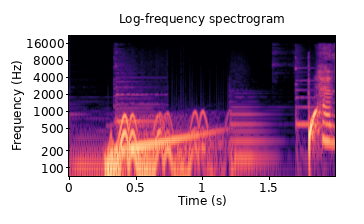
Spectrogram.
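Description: Cartoon sound effect: a quick run of bouncy, plopping pitch swoops with a slide rising under them, over light children's background music.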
